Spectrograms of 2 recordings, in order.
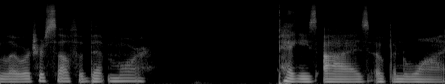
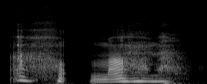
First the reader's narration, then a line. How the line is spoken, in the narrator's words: Joey groaned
